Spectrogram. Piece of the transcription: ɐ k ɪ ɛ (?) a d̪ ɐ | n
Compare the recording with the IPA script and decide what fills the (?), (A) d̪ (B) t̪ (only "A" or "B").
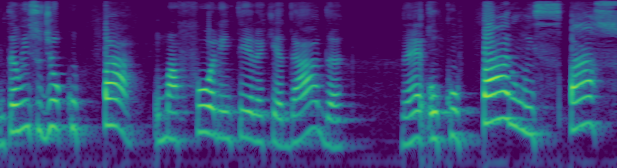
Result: A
